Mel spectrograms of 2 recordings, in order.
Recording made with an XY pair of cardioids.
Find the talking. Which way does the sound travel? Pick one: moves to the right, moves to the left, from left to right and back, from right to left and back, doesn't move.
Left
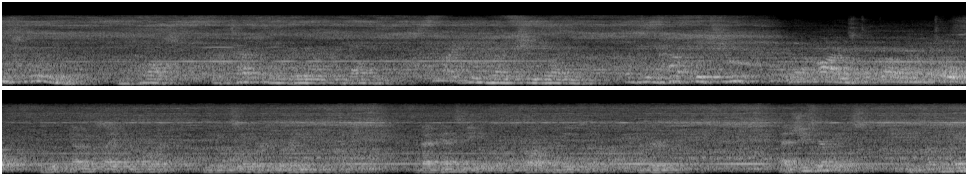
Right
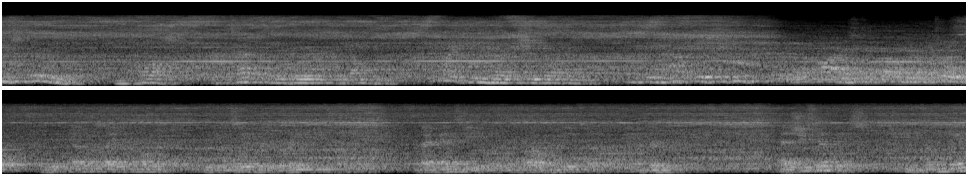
from right to left and back.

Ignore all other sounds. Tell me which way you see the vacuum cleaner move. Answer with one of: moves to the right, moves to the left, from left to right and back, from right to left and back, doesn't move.
moves to the left.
